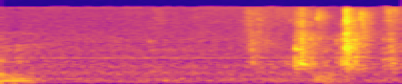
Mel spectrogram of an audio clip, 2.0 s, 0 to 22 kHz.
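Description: A few short, light clicks and rattles from handling a King Arms AK-74M airsoft electric rifle as its parts are wiggled to check for play, coming in the last half-second after a quiet stretch.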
